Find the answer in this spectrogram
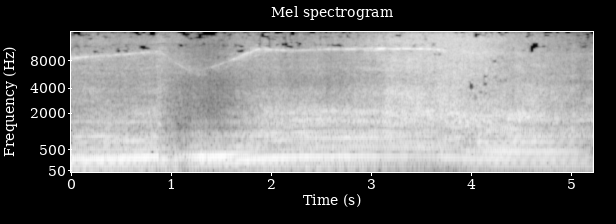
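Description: Turbocharged LS-swapped Fox-body Mustang drag car's V8 held at high revs during a burnout. The revs dip about a second in, climb back and hold steady, with a thin high whine above the engine.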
